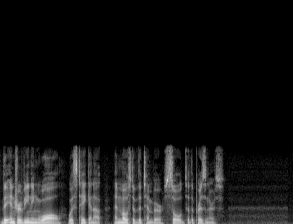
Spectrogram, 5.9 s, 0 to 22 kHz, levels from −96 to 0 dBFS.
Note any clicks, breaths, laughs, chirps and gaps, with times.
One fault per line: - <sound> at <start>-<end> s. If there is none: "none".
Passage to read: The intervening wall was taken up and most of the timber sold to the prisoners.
none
